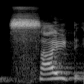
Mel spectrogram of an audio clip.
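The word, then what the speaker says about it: sight: एस आई जी एच टी साइट इसको सिघिट मत पढ़िएगा। ठीक है ना? क्या पढ़ेंगे इसको? साइट। यानी आई के जस्ट बाद जी एच रहे तो इस आई का आई उच्चारण कीजिएगा।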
